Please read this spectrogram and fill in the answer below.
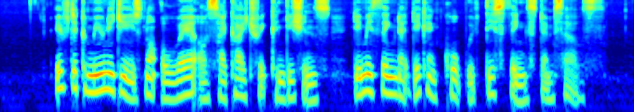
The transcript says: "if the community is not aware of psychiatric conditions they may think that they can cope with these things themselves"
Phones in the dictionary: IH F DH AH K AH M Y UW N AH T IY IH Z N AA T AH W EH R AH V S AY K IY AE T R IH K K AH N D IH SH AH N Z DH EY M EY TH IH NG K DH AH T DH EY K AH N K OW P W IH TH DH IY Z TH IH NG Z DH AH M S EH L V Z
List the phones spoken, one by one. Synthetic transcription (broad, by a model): IH F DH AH K AH M Y UW N AH T IY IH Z N AA T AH W EH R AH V S AY K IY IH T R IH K K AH N D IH SH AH N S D EY M EY TH IH NG K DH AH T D EY K AH N K OW P W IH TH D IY S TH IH NG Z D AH M S EH L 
